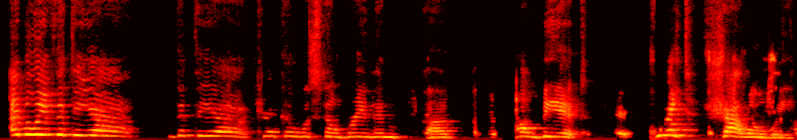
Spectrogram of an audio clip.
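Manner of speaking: high, put-on genteel rat voice; the rat gathers itself to make a grave report; composed rat doctor. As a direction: Ratson reports the Kenku's condition in a high put-on voice. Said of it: "he gets it together and goes".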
